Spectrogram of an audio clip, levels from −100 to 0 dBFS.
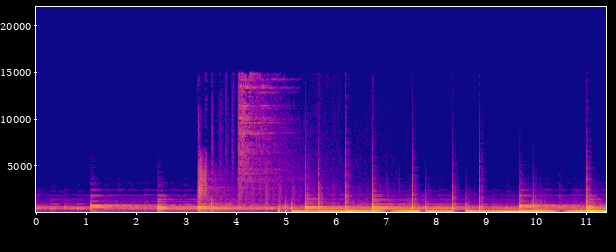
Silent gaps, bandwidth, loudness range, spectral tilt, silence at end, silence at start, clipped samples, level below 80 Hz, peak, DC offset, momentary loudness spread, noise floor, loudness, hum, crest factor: none; 14.5 kHz; 10 LU; -9 dB/octave; 0 s; 0 s; under 0.1%; -26 dBFS; -6 dBFS; under 0.1%; 20 LU; -44 dBFS; -23 LUFS; none; 14 dB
